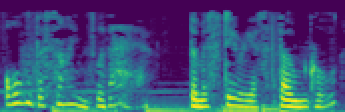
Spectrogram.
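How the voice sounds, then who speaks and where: Overconfident female amateur detective, British, lowish voice, pompous hardboiled narration, radio comedy, music behind. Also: expressive, unhurried, lo-fi sound. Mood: hardboiled, intent. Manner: melodramatic, pompous. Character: self-important amateur female sleuth, earnest and overconfident. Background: prominent music.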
